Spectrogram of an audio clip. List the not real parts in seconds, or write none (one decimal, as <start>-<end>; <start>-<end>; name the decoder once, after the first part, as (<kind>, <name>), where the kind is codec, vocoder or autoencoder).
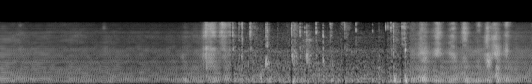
0.0-2.3 (vocoder, Vocos); 4.1-5.3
